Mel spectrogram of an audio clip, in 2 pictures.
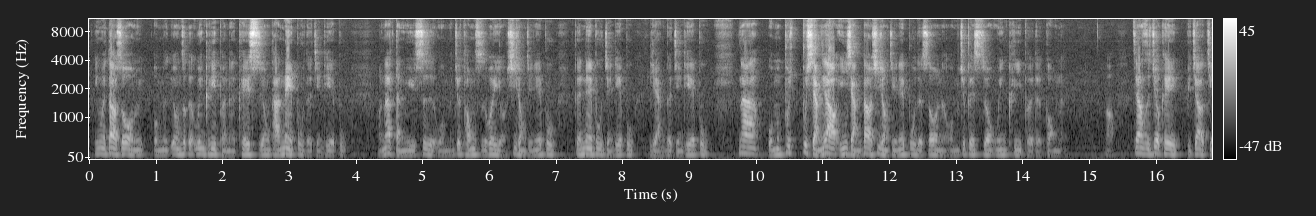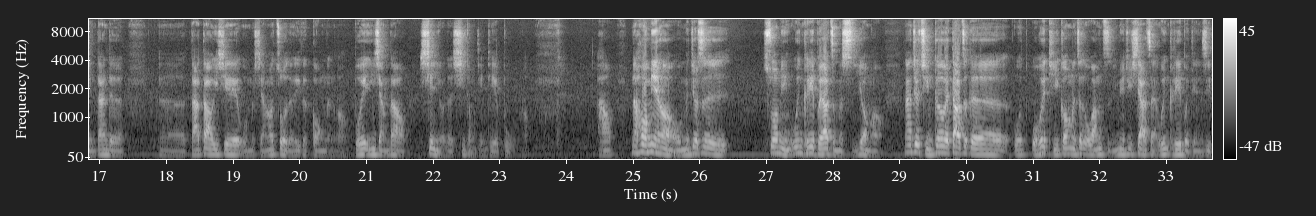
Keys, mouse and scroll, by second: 18.9 scroll down 1, 22.1 scroll down 1, 24.7 scroll down 1.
